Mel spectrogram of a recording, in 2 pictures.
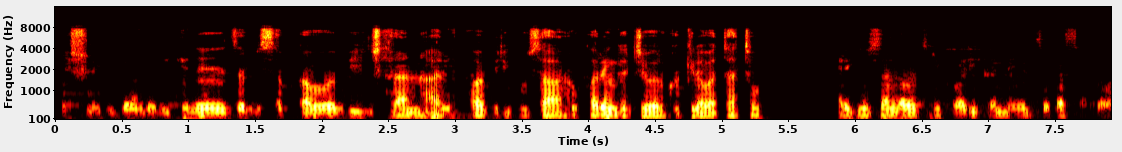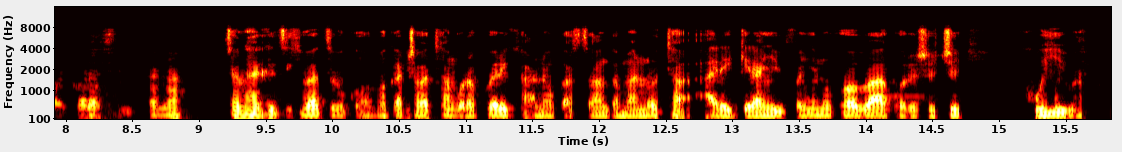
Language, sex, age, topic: Rundi, male, 36-49, education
